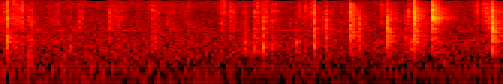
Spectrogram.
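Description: Faint small clicks and ticks of hands handling a small brushless motor and a plastic parts bag, coming quicker in the second second.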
